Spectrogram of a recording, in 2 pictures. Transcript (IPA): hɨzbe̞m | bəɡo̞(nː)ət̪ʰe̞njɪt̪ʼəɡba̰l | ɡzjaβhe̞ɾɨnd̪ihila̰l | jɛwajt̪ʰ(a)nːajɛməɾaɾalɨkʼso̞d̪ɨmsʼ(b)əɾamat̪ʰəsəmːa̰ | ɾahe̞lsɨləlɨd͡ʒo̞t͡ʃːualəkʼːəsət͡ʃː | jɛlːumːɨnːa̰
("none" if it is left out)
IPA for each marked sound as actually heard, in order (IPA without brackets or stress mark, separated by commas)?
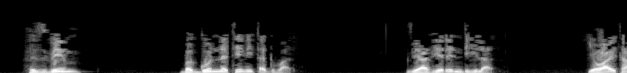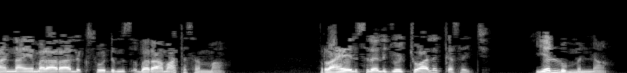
nː, a, b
